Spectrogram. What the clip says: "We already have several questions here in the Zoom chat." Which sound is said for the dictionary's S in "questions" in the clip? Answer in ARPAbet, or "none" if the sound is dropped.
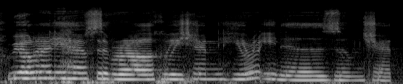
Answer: none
